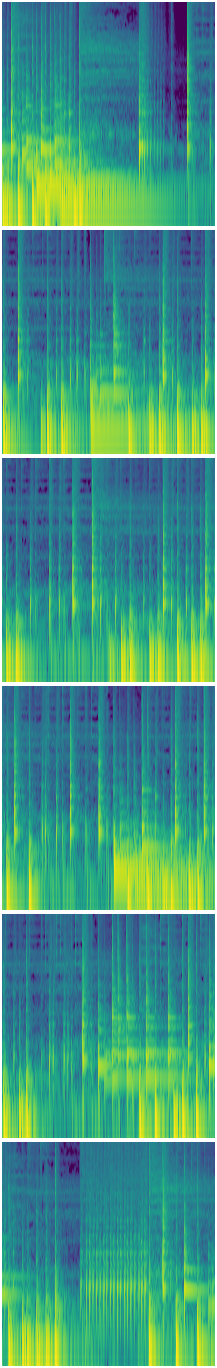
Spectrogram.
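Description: Acoustic drum kit played with grooves and tom fills: high-tuned toms give short, pitched, almost marimba-like notes, over a snare tuned very high for a cracking sound, with bass drum, hi-hat and cymbals. The playing breaks off for a moment about three seconds in, then carries on.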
